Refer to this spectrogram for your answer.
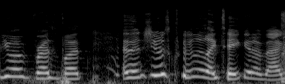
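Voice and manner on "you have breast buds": put-on Filipino-accented speech. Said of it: "still has her, like, her Filipino accent".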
